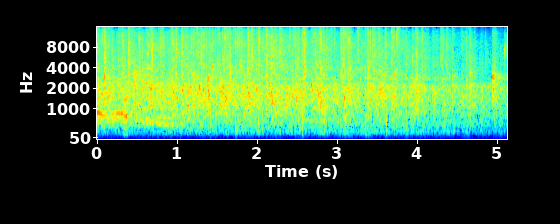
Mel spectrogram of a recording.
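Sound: audience applause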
